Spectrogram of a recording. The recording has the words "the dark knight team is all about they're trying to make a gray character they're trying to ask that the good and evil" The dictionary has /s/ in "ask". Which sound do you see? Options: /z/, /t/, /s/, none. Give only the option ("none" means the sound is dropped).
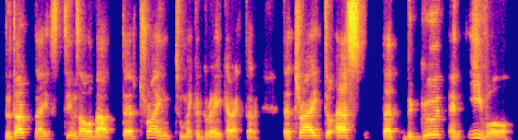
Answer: /s/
